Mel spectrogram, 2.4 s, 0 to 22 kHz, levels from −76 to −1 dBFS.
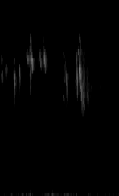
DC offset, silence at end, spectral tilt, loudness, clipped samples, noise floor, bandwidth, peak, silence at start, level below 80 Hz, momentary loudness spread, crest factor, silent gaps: under 0.1%; 0 s; 5.5 dB/octave; -46 LUFS; under 0.1%; -67 dBFS; 16.5 kHz; -26 dBFS; 0 s; -76 dBFS; 18 LU; 26 dB; none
